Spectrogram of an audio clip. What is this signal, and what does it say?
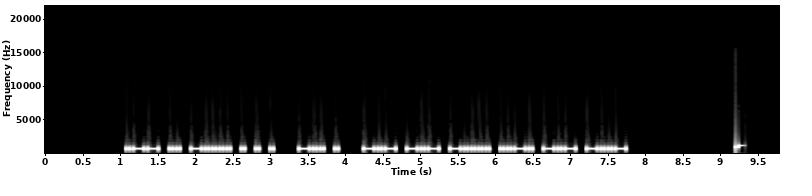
Morse code, heard as a keyed tone, about 25 wpm, 700 Hz. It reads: WI6EEE DE KK6FKX
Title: USA Callsign DE Callsign - 6 Characters - 25wpm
